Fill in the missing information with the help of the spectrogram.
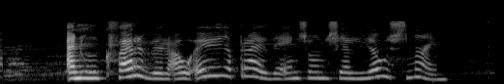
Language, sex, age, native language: Icelandic, female, 12, Icelandic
